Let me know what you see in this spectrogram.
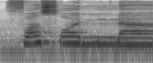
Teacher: صاد موٹا حرف ہے، اس کو بھی موٹا پڑھا جائے گا، اور لام جو ہے وہ لفظ اللہ اور اللہم کا نہیں ہے، اس لیے اس کے اوپر چاہے زبر آ جائے ہم اس کو باریک ہی پڑھیں گے، ٹھیک ہے۔ فصلہ نہیں ہوگا، فصلہ، ٹھیک ہے۔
